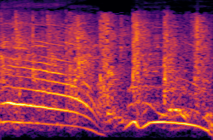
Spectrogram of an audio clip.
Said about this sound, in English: If all goes well, the US will see celebrations like these very soon. This is the nurses clapping.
